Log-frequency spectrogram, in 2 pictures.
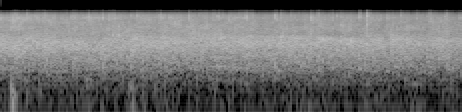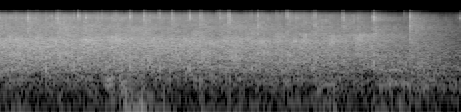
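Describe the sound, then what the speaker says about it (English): A large audience claps at the end of a talk on the Battle of Kursk, sustained and dense like a steady downpour, tapering slightly toward the close. "And please give a round of applause for David Glenn."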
